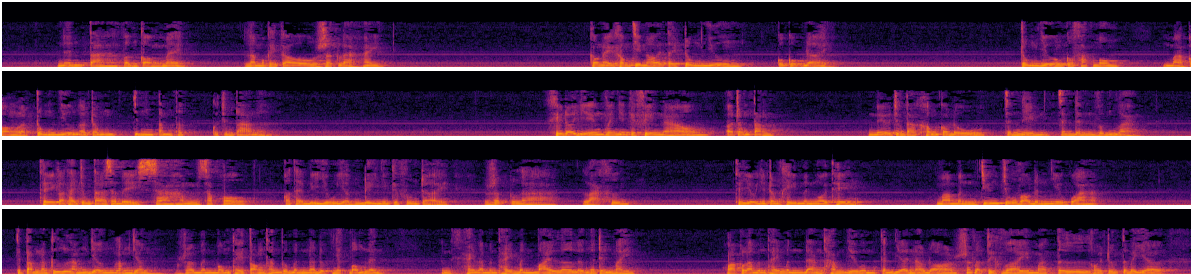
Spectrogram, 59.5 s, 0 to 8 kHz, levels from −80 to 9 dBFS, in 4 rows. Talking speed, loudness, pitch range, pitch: 165 wpm, -19 LUFS, 100-135 Hz, 115 Hz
